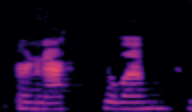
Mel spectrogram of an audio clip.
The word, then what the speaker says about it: Ernakulam: Is that how you pronounced it? Ernakulam. Yeah. – Yeah, that's a better way of pronouncing it than I ever could.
